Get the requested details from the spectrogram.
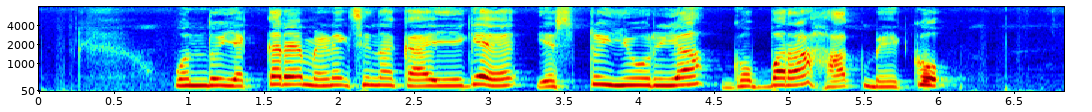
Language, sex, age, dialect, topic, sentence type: Kannada, male, 18-24, Dharwad Kannada, agriculture, question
